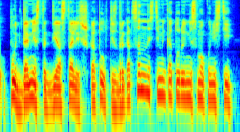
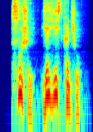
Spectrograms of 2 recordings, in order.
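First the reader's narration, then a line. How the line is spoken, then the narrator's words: Whispered. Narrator (Russian): прошептала Юля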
